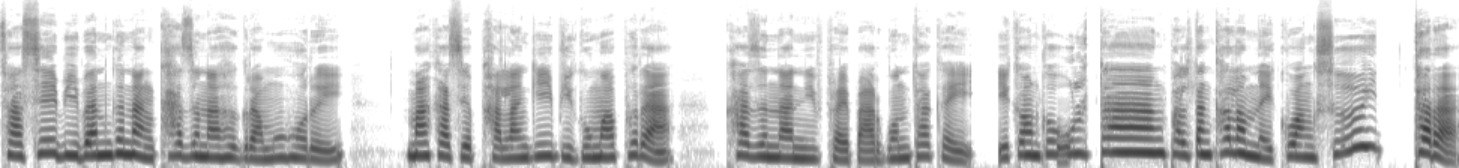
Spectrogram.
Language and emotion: Bodo, disgusted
